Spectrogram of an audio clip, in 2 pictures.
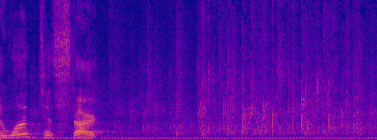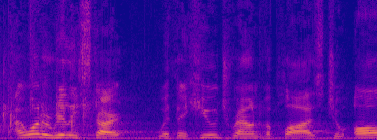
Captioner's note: applause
